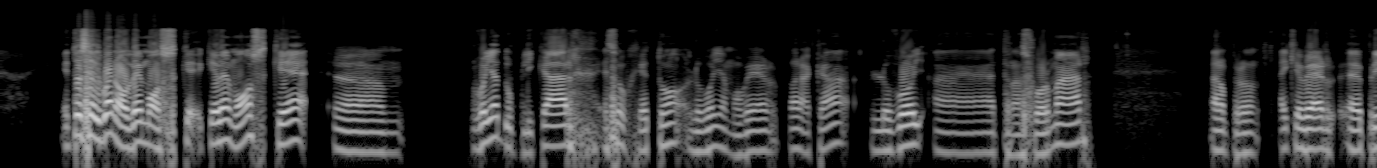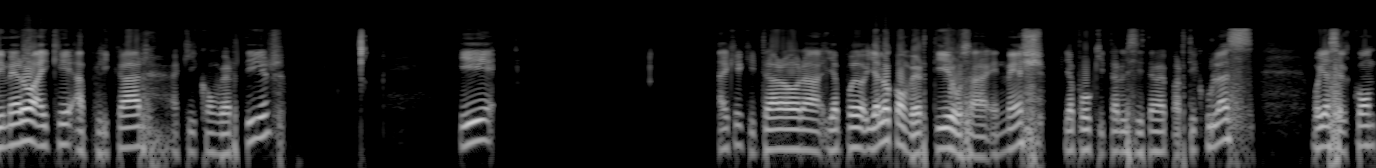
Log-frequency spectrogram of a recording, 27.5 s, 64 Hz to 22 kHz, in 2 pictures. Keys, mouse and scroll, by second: 0.2-3.3 drag, 3.3 middle click, 7.3 click, 7.5-9.0 middle drag, 9.0 click, 10.6-12.4 drag, 14.9 ctrl+j, 16.7-18.2 drag, 18.4 Tab, 20.3 a, 20.8 a, 22.3 a, 22.9 Tab, 26.0 ctrl+s.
